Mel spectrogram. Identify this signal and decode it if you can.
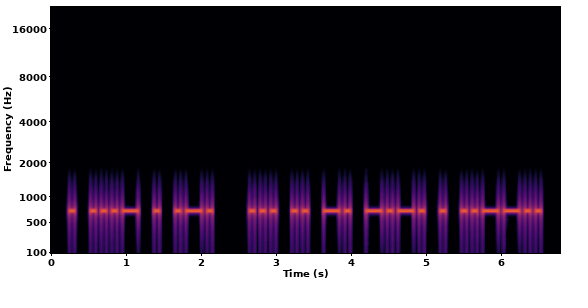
Morse code, heard as a keyed tone, about 17 wpm, 700 Hz. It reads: EVER SINCE?
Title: Sentences from Top 700 Words 17wpm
